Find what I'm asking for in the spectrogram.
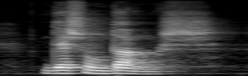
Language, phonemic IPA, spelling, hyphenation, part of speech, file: Dutch, /ˌdɛs.ɔnˈdɑŋks/, desondanks, des‧on‧danks, adverb, Nl-desondanks.ogg
- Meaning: this notwithstanding, in spite of this, nevertheless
